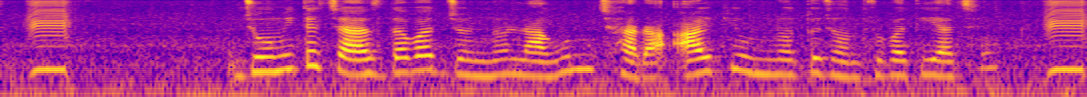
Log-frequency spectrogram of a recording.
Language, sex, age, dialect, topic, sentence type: Bengali, female, 18-24, Standard Colloquial, agriculture, question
